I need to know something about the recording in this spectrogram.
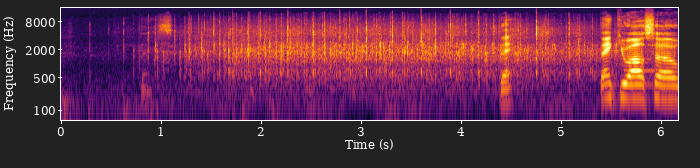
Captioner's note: applause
